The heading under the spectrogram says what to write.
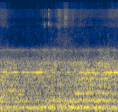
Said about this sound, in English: There's a plane up there.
